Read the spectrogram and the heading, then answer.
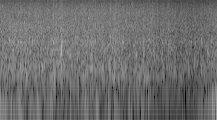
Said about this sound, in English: This is a little creek that runs right through Dolly's childhood home.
